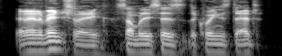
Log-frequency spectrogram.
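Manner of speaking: normal talking voice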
